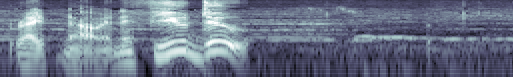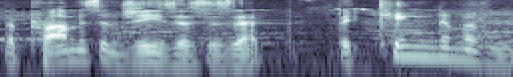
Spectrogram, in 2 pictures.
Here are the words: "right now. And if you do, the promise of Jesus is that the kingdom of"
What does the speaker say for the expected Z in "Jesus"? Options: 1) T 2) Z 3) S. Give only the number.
2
